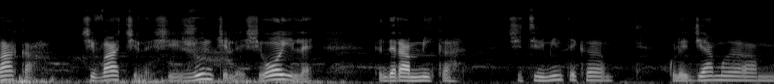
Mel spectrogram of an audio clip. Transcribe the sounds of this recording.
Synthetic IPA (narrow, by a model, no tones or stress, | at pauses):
vakaʃivat͡ʃile̞̰ʃiʒunt͡ʃile̞̰ʃio̞jile̞̰kɨnd̪je̞ɾamːikə | ʃit̪sinmint̪e̞kə | kulḛd͡ʒiam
